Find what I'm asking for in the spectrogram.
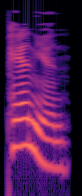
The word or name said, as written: Panyin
